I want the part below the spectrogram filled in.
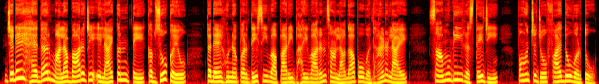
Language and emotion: Sindhi, neutral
